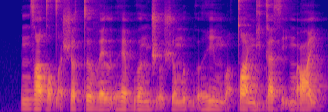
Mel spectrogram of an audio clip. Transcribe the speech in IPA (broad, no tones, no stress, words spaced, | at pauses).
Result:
nzedˤodˤḭʃɔ tʊvɛlṵɦɛ bo nd͡ʒo̰ʃomubo̰ ɦimbɛ̰ tˤeŋɡiɡa sḭmɔ̰ʕi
